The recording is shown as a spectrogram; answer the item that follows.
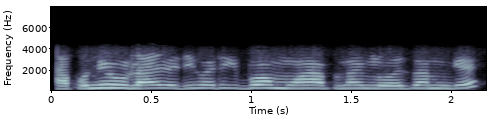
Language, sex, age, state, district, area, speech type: Assamese, female, 18-30, Assam, Jorhat, urban, conversation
